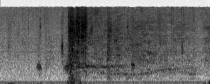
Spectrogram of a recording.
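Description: A zombie snarls and growls close by.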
